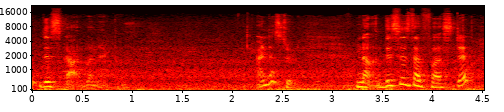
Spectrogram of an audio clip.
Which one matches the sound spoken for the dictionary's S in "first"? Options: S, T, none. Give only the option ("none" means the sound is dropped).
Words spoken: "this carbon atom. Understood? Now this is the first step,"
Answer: none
